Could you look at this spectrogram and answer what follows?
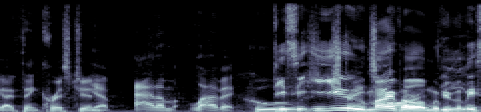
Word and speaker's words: Hlavac: Just don't say the H.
